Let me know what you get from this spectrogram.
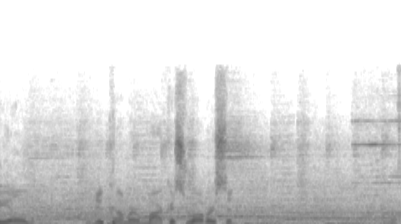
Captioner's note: applause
